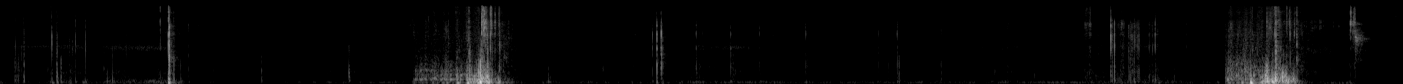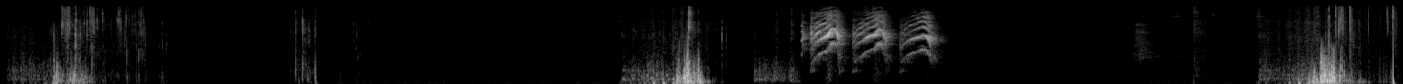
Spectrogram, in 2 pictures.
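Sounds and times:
parrot flapping wings: 0:04.2 - 0:05.5, 0:12.3 - 0:15.8, 0:20.2 - 0:22.5, 0:25.9 - 0:28.0.

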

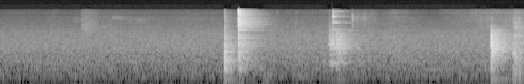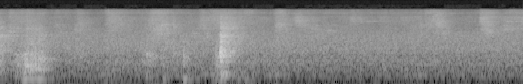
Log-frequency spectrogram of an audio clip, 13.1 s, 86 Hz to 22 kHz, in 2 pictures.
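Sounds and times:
dishes set down on a wooden table: 0:02.8 - 0:03.3, 0:04.1 - 0:04.7, 0:06.2 - 0:06.7.

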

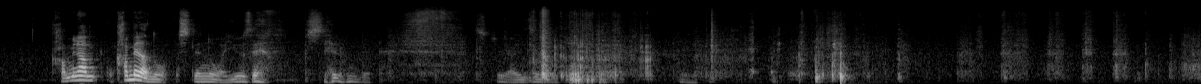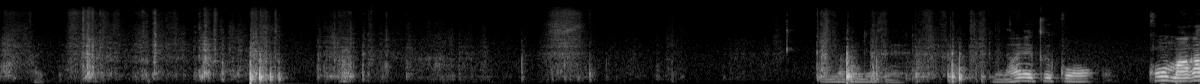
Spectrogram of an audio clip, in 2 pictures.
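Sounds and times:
hands rustling and scraping foam: 0:05.3 - 0:17.0.

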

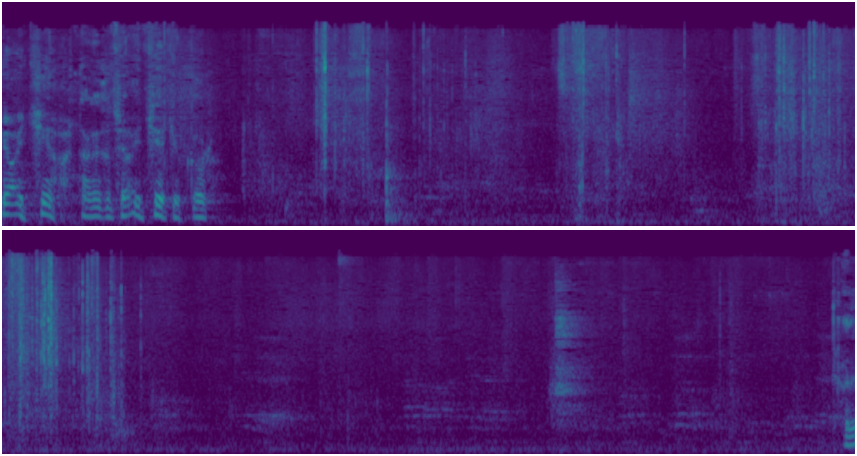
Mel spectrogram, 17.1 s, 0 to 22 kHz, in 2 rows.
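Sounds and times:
paper rustling: 0:02.4 - 0:10.2.

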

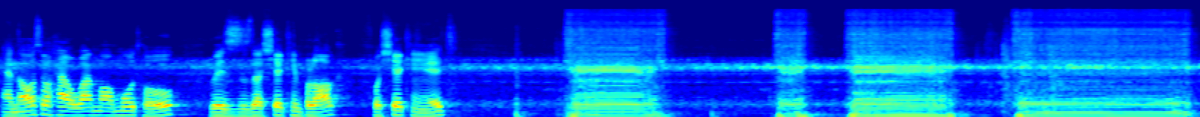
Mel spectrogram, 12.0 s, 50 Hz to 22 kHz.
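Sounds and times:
faint high whine: 0:00.0 - 0:12.0
vibration motor buzzing: 0:05.0 - 0:12.0.

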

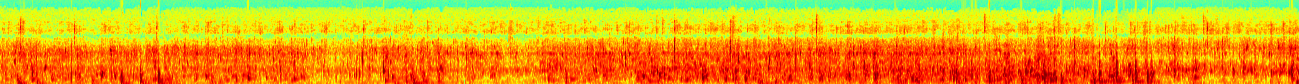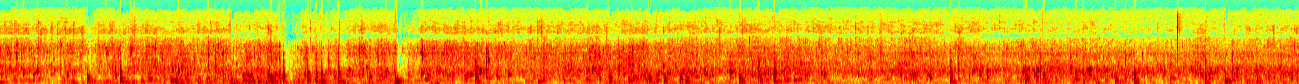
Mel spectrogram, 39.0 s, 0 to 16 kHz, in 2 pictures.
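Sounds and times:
muffled underwater rushing: 0:00.0 - 0:38.9.

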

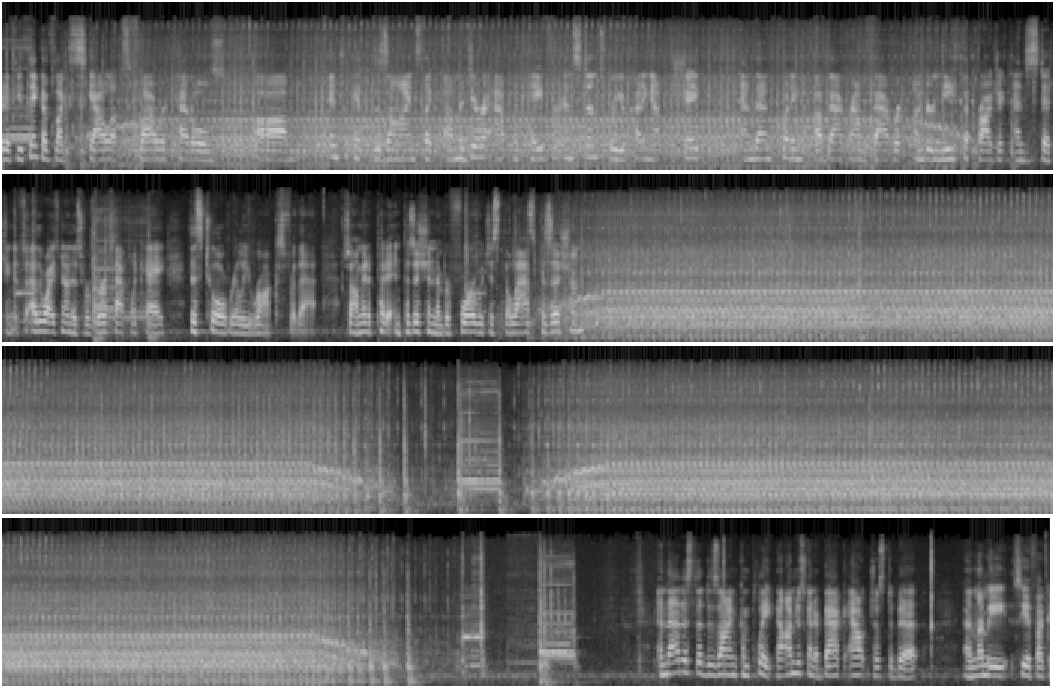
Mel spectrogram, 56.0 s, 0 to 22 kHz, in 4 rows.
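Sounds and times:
brief machine tone: 0:00.0 - 0:00.6
embroidery machine running: 0:00.2 - 0:13.2, 0:20.8 - 0:47.5.

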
